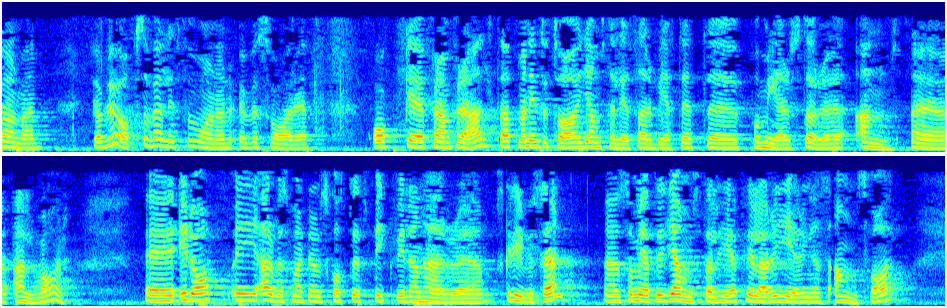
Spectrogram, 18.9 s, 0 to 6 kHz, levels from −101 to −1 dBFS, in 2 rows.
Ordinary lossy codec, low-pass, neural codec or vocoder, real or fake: MP3, 24 kbps; 5.4 kHz; none; real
